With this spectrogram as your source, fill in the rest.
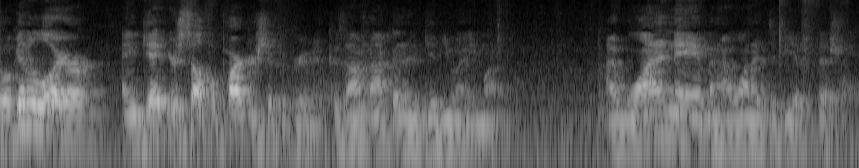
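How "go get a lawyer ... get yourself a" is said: ordinary delivery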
